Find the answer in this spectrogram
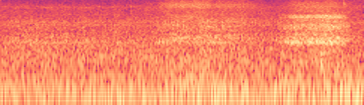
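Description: Quiet workbench room tone with a low steady hum, and a faint breath through the nose in the second half, just before the speaker talks again.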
